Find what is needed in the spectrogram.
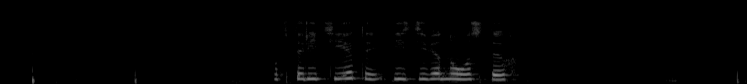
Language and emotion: Russian, sad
